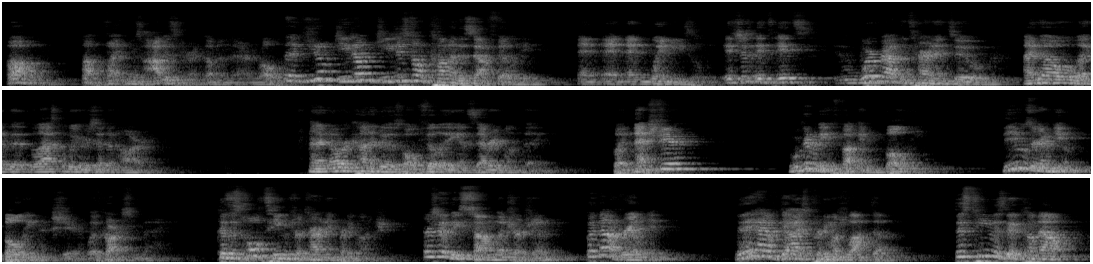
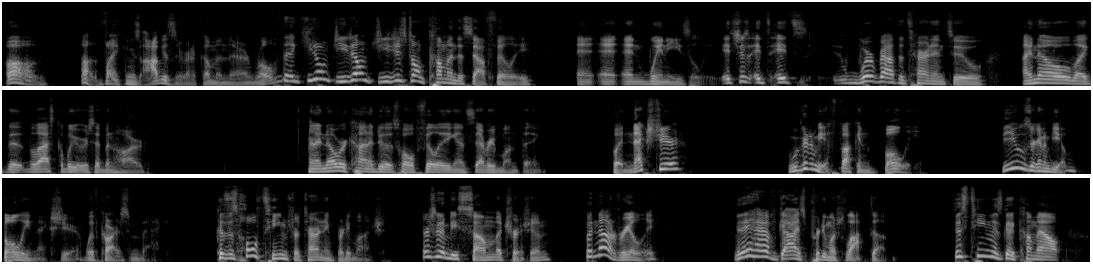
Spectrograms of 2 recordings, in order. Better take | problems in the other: second | off-mic speech; far // room echo; noticeable; dies away in 0.6 s

